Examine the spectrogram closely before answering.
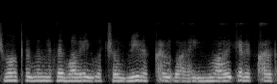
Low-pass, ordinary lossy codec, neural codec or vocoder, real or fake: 7.2 kHz; none; codec, 16 kHz, 0.5 kbps, FreqCodec, smaller model; fake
